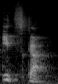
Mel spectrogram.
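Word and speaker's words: 五日: this who knows uh the fifth day hai itsuka this will be itsu what about the six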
